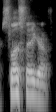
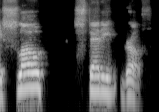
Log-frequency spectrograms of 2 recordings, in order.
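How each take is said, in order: First: Said in the usual way. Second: Dragged-out slow. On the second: Shown as a demonstration. Mocking slow growth.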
